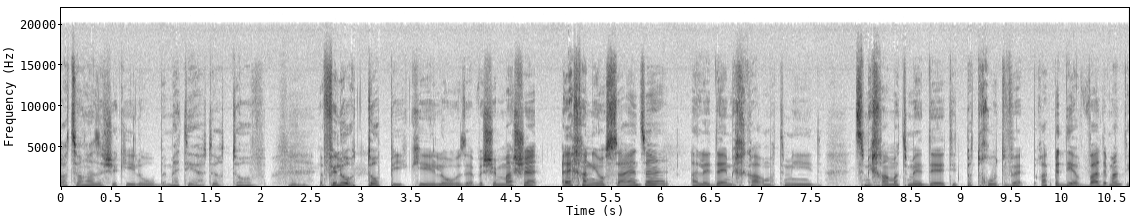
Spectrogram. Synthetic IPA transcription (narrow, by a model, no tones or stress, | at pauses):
ʁat͡so̞naze̞ʃekiilube̞ːme̞t̪ːijejo̞t̪e̞ʁt̪o̞vafiluot̪o̞pikʰiiluzeveʃemaʃe̞ | ʔe̞χanio̞saetze̞ | aljede̞jmeχkaʁmat̪mid̪t͡smiχamat̪me̞de̞t̪hit̪̚pat̪χut̪ve̞ʁak̚bed̪iavadevanti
